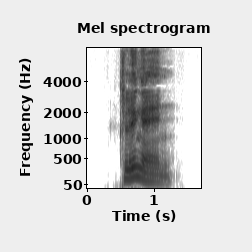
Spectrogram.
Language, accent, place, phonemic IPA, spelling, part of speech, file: German, Germany, Berlin, /ˈklʏŋəln/, klüngeln, verb, De-klüngeln.ogg
- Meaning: 1. to be slow; to delay; to dawdle 2. to chat, chatter (often in confidence, or seemingly so) 3. to engage in nepotism and corruption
